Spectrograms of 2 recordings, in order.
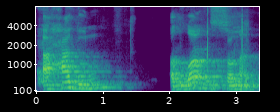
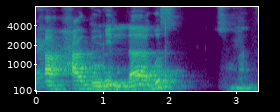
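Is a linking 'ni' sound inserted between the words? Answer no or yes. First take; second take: no; yes. First: The words are said without a linking nun sound. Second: A linking 'ni' sound joins the two words.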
